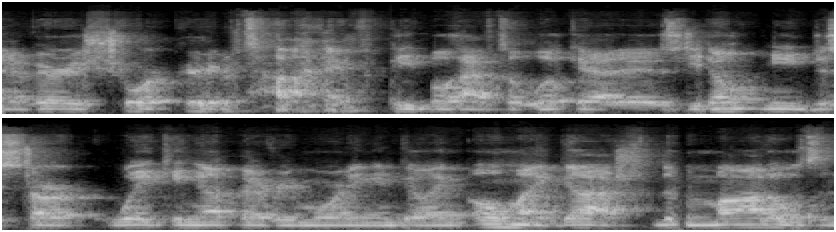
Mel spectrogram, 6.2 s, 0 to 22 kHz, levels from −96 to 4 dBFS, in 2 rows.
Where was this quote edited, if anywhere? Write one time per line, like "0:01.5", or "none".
0:01.4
